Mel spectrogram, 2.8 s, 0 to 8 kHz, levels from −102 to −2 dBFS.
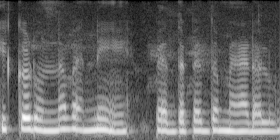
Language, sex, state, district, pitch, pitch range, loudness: Telugu, female, Andhra Pradesh, Krishna, 210 Hz, 195-230 Hz, -17 LUFS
